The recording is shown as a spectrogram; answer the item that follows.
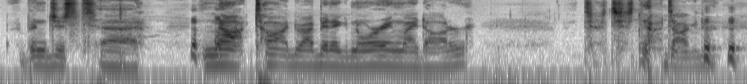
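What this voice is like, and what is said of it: Raspy, strained voice. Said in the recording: “why my voice is so raspy all the time... this sounds like garbage”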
